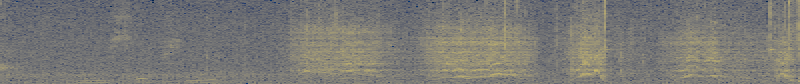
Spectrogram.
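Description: A spinning reel being cranked to retrieve line, a faint rapid whirr that starts about a second and a half in and comes in two stretches. Quiet voices are faintly heard behind it.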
